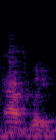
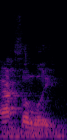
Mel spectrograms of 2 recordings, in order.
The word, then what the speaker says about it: athlete: The word is athlete, not athlete. There's no second A in athlete.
